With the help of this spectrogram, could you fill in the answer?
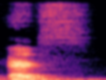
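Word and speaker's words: eggs: लोग डबल जी यानी E double G एस जोड़ते हैं इस एस का उच्चारण ज के समान होगा हम लोग पढ़ेंगे एग्स एग्स का अर्थ होता है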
